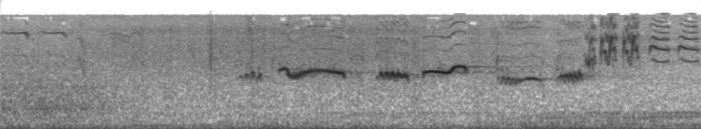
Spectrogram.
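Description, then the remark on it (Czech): Several birds chirp and whistle in a quick, varied series of bright calls over a steady low rumble of light wind outdoors, with rustling leaves. “Slyším hodně ptáků, kteří různě štěbetají a je lehký vítr a šuský listí.”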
